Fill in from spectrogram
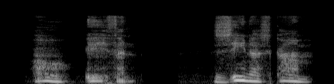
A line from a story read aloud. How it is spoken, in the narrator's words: she said in a whisper, clutching his sleeve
